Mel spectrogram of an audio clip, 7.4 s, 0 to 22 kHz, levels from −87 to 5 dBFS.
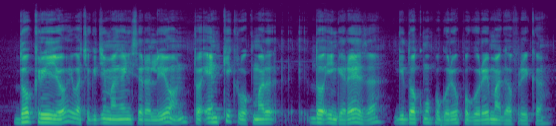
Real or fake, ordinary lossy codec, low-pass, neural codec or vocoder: real; none; 19.8 kHz; none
